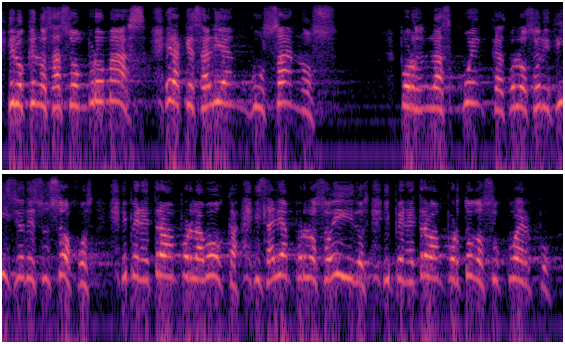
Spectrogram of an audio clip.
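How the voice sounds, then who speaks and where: A man with a strikingly high voice delivers a fervent religious testimony. He preaches emphatically, pausing for rhetorical questions and citing scripture. His voice rings out in a big hall with a long echo. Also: steady tone, a bit bright.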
